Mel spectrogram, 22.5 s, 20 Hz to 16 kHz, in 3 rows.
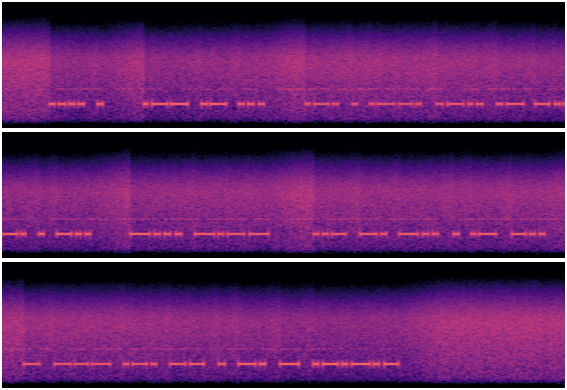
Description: Morse code, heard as a keyed tone, hand-sent with a straight key, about 19 wpm, 730 Hz, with radio static and a weaker station near 1180 Hz. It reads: HE WAS REPLACED BY UNDEAD TORMENT.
